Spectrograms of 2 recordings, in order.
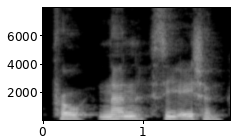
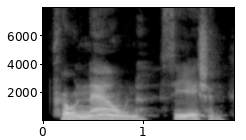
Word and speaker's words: pronunciation: start with this word pro none see asian not pronoun CA shin it is not a pronoun a pronoun is I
